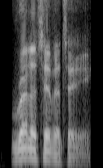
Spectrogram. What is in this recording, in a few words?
"Relativity", British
